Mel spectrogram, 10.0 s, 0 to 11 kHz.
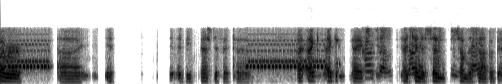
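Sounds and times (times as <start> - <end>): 
telephone ringing with a rapidly pulsing electronic tone: 0.3 - 1.1, 4.9 - 6.7
speech: 4.3 - 5.2, 6.0 - 10.0.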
